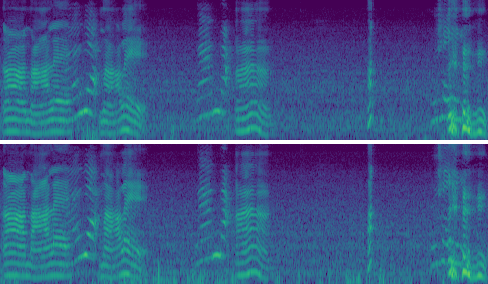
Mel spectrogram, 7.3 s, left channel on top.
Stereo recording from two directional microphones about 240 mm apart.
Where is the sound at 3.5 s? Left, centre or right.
Centre.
